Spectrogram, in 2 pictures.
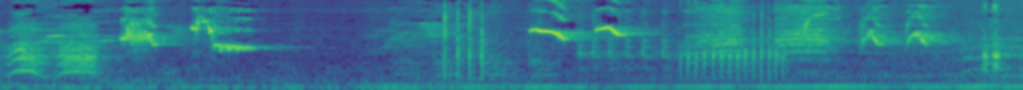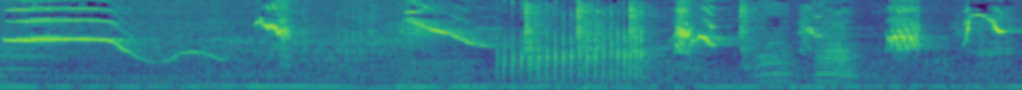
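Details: Masteran of a Javan myna, or jalak kebo, singing full isian for young mynas to learn: sudden clicks, long swooping whistles dipping and rising, and bursts of coarse rasping between them.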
